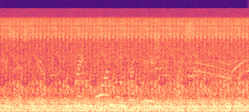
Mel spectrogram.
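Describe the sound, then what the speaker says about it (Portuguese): A helicopter flying in GTA Vice City on Android, a steady whirring rotor drone with hiss, faint and continuous throughout while a person talks over it. "E nós de boa andando de helicóptero."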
